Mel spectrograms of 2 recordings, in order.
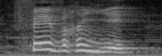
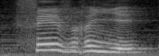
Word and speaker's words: février: O certo é dizer février, février.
